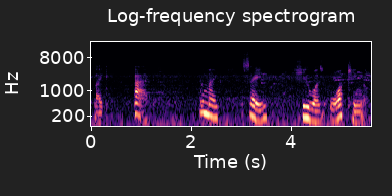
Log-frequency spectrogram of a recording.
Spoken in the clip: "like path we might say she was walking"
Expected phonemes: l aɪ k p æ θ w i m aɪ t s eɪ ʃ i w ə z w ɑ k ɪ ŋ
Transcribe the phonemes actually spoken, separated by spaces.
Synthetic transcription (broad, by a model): l aɪ k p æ t w i m aɪ t s eɪ ʃ i w ə z w ɑ k ɪ ŋ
